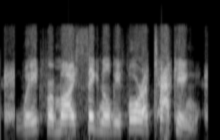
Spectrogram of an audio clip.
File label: Attack Wait, Female; T2 Female 04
